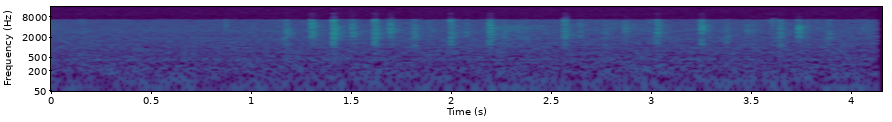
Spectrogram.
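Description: Near silence: room tone with faint, irregular clicking at the computer from about a second in, several clicks a second.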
